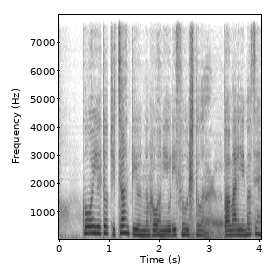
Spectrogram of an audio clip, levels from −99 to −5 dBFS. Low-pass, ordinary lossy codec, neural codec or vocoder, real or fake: none; none; codec, 16 kHz, 0.5 kbps, FreqCodec, larger model; fake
